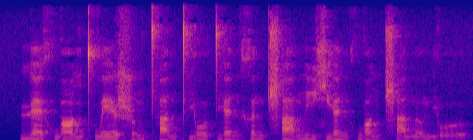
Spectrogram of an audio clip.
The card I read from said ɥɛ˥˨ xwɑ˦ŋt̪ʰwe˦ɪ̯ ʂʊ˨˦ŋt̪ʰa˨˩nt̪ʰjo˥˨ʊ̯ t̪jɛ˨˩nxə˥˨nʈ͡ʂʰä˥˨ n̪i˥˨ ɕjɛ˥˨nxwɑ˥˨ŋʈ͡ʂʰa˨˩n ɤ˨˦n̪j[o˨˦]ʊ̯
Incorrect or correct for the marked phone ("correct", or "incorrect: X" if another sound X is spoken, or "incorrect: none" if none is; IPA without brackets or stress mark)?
incorrect: o˨˩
